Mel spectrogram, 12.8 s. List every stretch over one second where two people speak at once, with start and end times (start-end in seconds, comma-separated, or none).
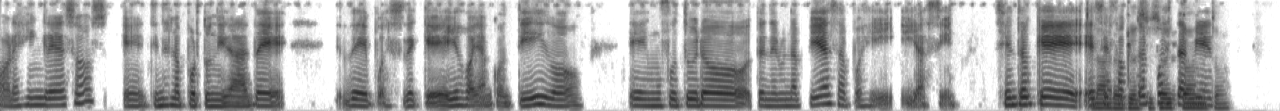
10.8-12.2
